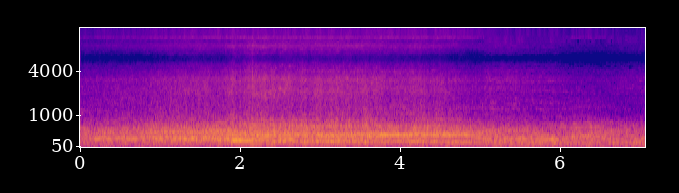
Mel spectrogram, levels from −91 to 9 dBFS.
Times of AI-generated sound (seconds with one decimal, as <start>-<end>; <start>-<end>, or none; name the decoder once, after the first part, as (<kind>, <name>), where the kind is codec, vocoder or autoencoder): 1.7-6.0 (autoencoder, DAC-VAE)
